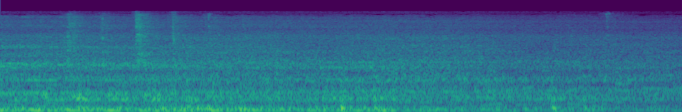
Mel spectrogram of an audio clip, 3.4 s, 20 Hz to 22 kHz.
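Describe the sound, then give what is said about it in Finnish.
A train rolls past at the former Strömberg factory stop in Pitäjänmäki, Helsinki, Finland, a loud, steady low rumble of wheels on the rails with faint metallic rattling on top, and no voices. “Strömberin tehdas oli takavuosina niin merkityksellinen, että sille avattiin oma junaseisake vuonna 1949.”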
